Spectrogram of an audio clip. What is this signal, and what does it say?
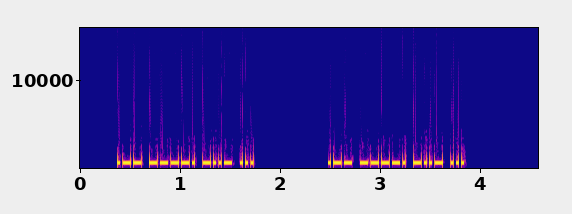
Morse code, heard as a keyed tone, about 44 wpm, 700 Hz. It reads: W9XS W9XS
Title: Easy Call Signs Repeated 2x - 45wpm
